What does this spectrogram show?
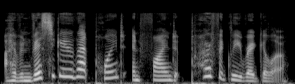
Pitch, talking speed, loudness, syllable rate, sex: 235 Hz, 205 wpm, -20 LUFS, 6.5 syllables/s, female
